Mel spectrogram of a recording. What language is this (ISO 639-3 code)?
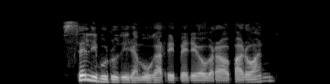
eus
